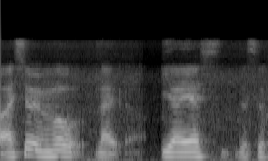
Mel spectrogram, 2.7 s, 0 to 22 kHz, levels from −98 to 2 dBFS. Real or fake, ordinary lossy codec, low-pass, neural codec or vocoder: real; none; none; none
